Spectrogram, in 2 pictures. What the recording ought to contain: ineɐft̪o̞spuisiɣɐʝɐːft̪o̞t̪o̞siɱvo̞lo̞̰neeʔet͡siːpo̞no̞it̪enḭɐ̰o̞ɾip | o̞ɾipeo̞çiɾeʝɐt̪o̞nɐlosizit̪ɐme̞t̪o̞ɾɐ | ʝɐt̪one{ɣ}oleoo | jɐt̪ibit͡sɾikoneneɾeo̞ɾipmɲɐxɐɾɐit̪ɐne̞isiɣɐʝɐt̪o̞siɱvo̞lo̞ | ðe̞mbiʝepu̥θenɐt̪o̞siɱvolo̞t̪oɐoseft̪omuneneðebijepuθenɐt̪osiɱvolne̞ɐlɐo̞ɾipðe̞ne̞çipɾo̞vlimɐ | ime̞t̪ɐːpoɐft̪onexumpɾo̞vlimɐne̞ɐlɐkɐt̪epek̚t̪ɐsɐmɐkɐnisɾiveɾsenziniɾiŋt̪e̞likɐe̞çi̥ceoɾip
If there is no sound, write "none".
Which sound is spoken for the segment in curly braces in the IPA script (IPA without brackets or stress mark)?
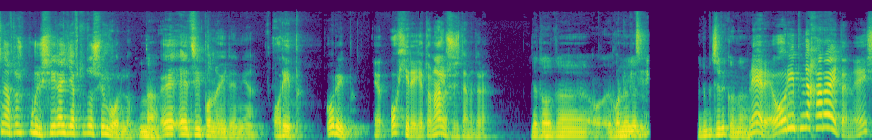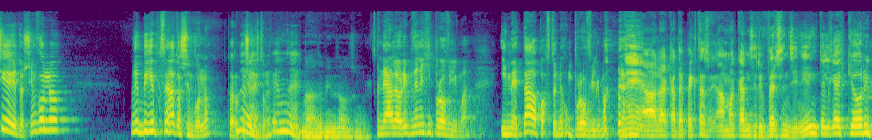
ɣ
